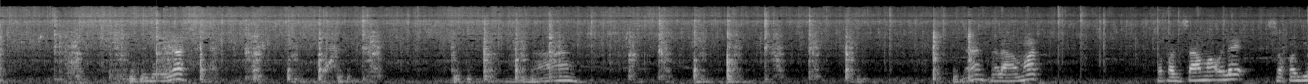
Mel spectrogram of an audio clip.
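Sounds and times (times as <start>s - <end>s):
utensil scraping a wok: 0.0s - 10.3s
food sizzling in oil: 0.0s - 13.0s.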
